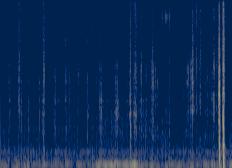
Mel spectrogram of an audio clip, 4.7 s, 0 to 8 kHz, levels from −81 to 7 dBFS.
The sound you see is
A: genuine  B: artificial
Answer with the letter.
A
